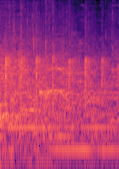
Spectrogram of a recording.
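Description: An audience claps steadily through a staged Hindi play about Sita's fire ordeal at a Mahavir Jayanti celebration, a dense, even wash of applause with a low steady hum beneath it.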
